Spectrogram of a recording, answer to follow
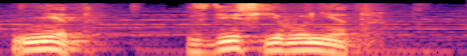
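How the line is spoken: Calm. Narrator (Russian): Он спокойно выдержал мой встревоженный взгляд, а потом сказал

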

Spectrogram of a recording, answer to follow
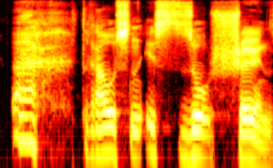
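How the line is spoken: Sighed inwardly. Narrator (German): seufzte er in sich hinein

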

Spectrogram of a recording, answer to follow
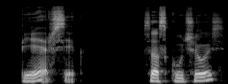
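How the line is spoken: Soft, tender question. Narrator (Russian): Мягко, почти нежно спросил демон

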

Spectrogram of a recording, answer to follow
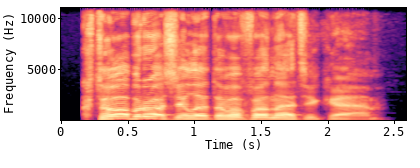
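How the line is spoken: Growl. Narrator (Russian): прорычал он

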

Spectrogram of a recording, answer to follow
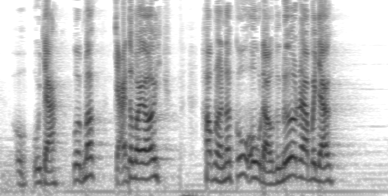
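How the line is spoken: Yelping cry. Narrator (Vietnamese): Nó la lên oai oái

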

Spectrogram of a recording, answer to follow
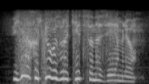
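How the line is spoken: Tired. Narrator (Russian): сказал я устало

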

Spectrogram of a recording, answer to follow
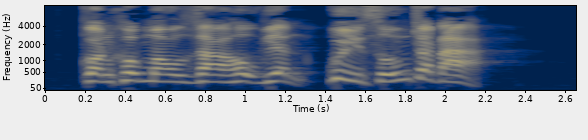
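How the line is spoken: Barked command. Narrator (Vietnamese): quát bảo

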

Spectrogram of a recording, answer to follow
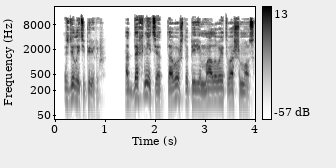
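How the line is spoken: Plain. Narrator (Russian): сказал Стефанс

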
